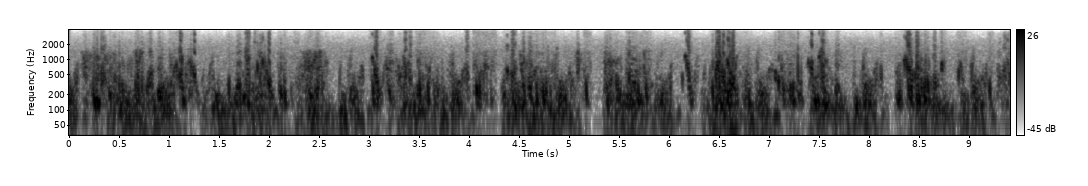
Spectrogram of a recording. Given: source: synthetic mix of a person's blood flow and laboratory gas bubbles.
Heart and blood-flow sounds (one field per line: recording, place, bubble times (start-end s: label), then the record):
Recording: Doppler ultrasound of blood flow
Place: precordium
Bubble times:
0.11-1.31 s: bubbles
1.57-2.60 s: bubbles
3.00-3.72 s: bubbles
3.95-4.28 s: bubbles
4.32-4.87 s: bubbles
5.01-5.22 s: bubbles
5.34-5.86 s: bubbles
6.11-6.31 s: bubbles
6.40-6.84 s: bubbles
7.00-7.79 s: bubbles
8.10-8.16 s: bubbles
8.25-8.78 s: bubbles
8.87-8.99 s: bubbles
9.18-9.42 s: bubbles
From the record:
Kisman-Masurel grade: 343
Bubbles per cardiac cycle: rolling drumbeat, 9 or more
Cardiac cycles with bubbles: 100%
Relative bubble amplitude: loud (0.450 to 0.775)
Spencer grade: 3 (all of the cardiac periods contain showers or single bubble signals, but not dominating or overriding the cardiac motion signals)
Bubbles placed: only in the low amplitude regions of the cardiac cycle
